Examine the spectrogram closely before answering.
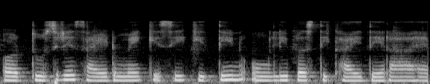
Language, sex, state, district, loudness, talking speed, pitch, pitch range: Hindi, female, Jharkhand, Deoghar, -14 LUFS, 180 wpm, 185 Hz, 180-195 Hz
